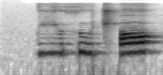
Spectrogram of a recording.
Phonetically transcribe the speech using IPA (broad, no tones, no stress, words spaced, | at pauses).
vʲuθu t͡ʃʼɒ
